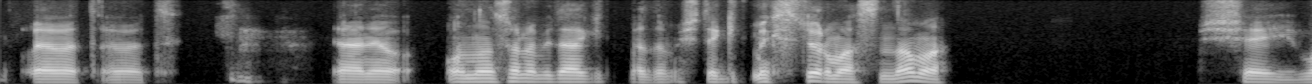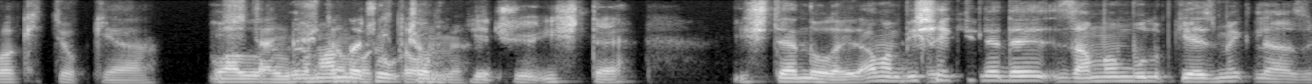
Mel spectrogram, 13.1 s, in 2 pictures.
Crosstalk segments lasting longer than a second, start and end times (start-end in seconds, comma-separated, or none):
7.6-8.9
